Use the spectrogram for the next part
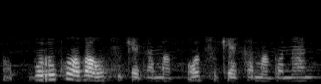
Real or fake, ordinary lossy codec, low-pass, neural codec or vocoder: fake; none; 3.6 kHz; codec, 44.1 kHz, 3.4 kbps, Pupu-Codec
